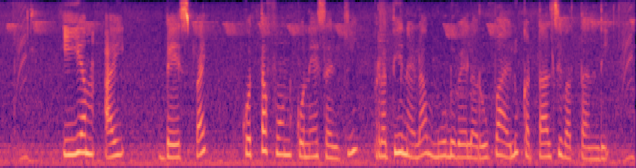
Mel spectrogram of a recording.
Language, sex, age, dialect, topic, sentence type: Telugu, female, 18-24, Central/Coastal, banking, statement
